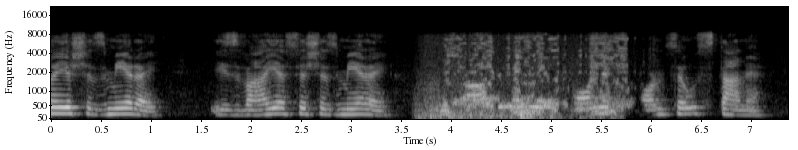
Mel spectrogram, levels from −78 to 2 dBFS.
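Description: A speech recording carries an echo leak from 3.91 to 6.08 s: a delayed copy of the voice trails the original by about 227 ms at about 5 dB below it, likely an echo canceller failing to remove loudspeaker pickup. On a spectrogram, each syllable's harmonic pattern reappears shifted about 227 ms later, and the waveform shows overlapping, smeared envelopes. Within that span, speech suppressed in double talk pulls the voice down at 4.01, 4.35–4.63, 4.91, 5.22–5.38 and 5.66–6.00 s, likely the canceller ducking everything while both sides overlap. The drops are roughly 5 to 10 dB and appear as brief notches in the waveform envelope and faded vertical bands in the spectrogram.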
